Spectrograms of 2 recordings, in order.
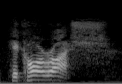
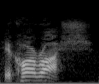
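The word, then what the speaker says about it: hecharash: In addition, and I want you to write these words down, we have all the, and I'm going to spell it first, H-E-C-H-A-R-A-S-H. H-E-C-H-A-R-A-S-H. – And what is that? – Now that's pronounced as one syllable. Okay? That's Hikarash. Hikarash.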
